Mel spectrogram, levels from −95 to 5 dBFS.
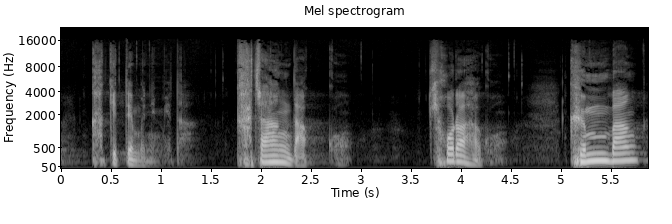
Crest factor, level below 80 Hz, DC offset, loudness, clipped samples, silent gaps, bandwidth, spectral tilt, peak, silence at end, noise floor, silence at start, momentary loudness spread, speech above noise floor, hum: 20 dB; -64 dBFS; under 0.1%; -23 LUFS; under 0.1%; none; 15.5 kHz; -5.5 dB/octave; -4 dBFS; 0.1 s; -70 dBFS; 0.3 s; 17 LU; 49 dB; none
